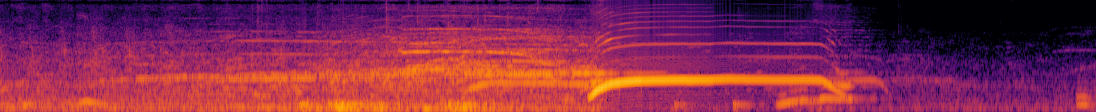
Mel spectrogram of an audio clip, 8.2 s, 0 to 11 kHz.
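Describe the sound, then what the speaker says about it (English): Crowd noise at a Grade 9 school field demo on Foundation Day: dense cheering, shouting and clapping for about four seconds, then a sudden change as loud music tones take over and the crowd fades. "Round of applause."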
